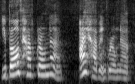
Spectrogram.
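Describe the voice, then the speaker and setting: A woman's voice: high-pitched, expressive, measured pace. A woman reading the part of a curious little boy in a storybook, earnest and childlike, eager to grow up. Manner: earnest, childlike questioning and declaring.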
